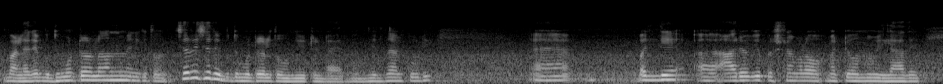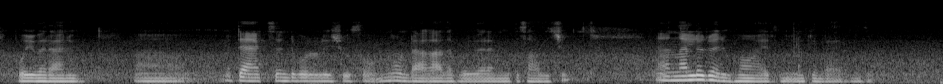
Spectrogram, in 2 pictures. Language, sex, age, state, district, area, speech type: Malayalam, female, 45-60, Kerala, Palakkad, rural, spontaneous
